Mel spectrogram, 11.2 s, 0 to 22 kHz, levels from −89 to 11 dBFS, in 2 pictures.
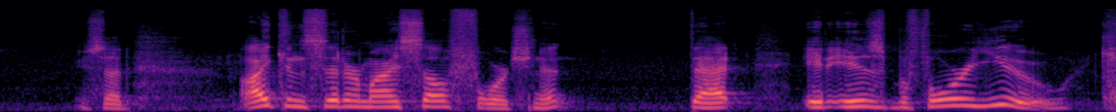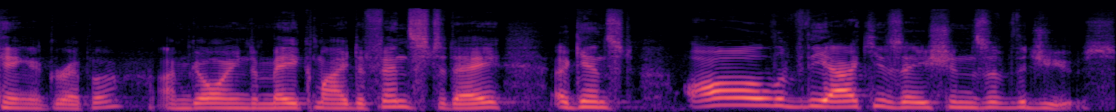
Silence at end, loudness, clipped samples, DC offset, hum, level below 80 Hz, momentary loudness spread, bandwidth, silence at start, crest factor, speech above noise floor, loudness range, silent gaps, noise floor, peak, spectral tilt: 0 s; -27 LUFS; under 0.1%; under 0.1%; none; -74 dBFS; 13 LU; 16 kHz; 0.4 s; 20 dB; 40 dB; 3 LU; none; -66 dBFS; -8 dBFS; -6 dB/octave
